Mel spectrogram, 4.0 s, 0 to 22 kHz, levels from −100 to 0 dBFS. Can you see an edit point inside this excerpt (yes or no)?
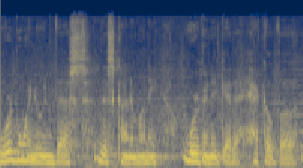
no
